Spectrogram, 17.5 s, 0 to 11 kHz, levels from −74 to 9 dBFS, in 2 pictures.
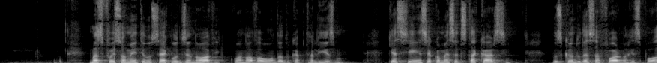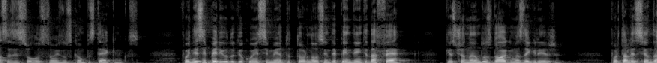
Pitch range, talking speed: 120-155 Hz, 145 wpm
